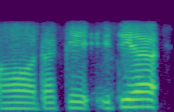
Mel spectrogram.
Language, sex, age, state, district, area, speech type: Assamese, male, 30-45, Assam, Biswanath, rural, conversation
